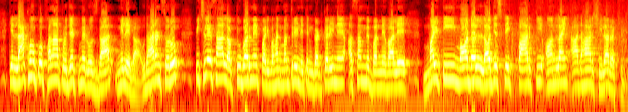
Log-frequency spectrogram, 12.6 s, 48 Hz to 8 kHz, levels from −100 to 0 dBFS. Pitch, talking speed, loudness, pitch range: 185 Hz, 150 wpm, -13 LUFS, 165-205 Hz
